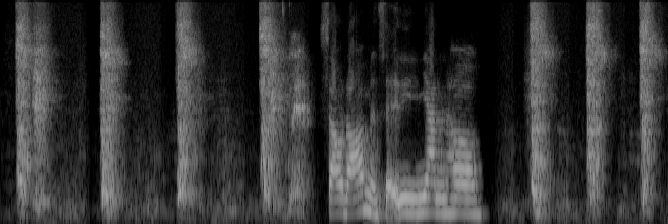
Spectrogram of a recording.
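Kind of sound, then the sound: human body sound, rapid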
